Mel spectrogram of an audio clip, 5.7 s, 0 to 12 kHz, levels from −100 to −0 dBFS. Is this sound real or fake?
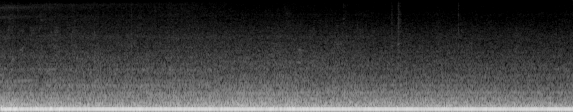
real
